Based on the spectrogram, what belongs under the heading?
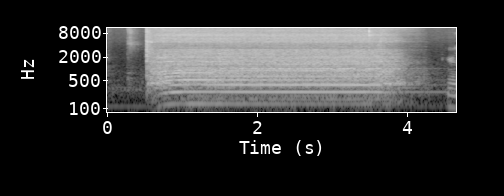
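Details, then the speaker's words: Craftsman zero-turn mower trying to turn over: steady high whir from the starter with no cranking or firing underneath; starter spins freely, probably not meshing with the flywheel. "so here's the craftsman zero turn i'm gonna try to get it to turn over but if you listen real close you're just gonna hear it"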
